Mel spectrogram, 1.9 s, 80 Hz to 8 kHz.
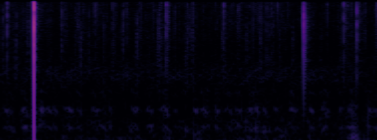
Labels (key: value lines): label: anthrophony, mechanical
recorder: SoundTrap 300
